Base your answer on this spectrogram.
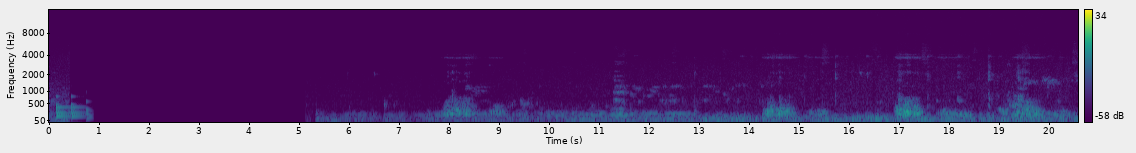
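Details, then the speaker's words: Nursing tutorial example of auscultation: soft, low-pitched rushing breaths at about 20 a minute through a stethoscope, normal vesicular breath sounds. "suara vesikuler melemah kemungkinan adanya cairan udara jaringan padat pada organ pleura dan keadaan patologi paruh Berikut adalah contoh nafas vesikuler"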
